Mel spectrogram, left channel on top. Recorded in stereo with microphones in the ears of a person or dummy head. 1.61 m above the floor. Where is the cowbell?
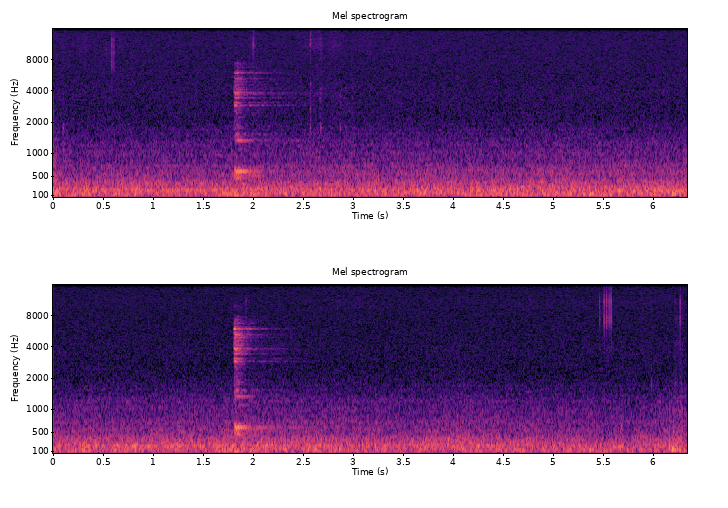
20° right (ahead or behind), 0.9 m.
